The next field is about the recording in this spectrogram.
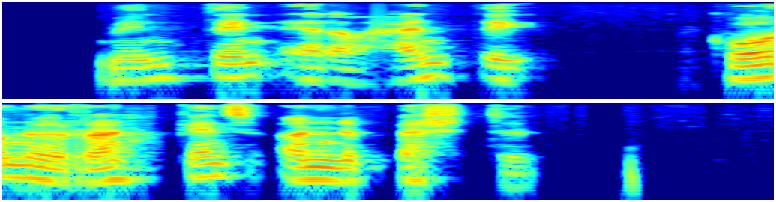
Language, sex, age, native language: Icelandic, male, 60-69, Icelandic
